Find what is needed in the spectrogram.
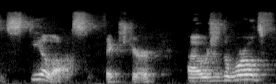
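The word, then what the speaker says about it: Xtylos: clay paky released the I'll say it confusingly pronounced steelos fixture which is the world's first professional spot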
